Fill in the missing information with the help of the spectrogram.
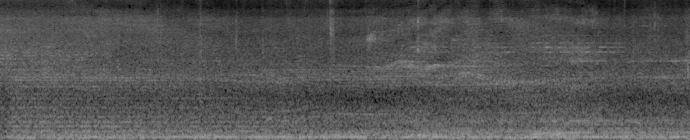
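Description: City street traffic: motor vehicles running by with a steady low hum.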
